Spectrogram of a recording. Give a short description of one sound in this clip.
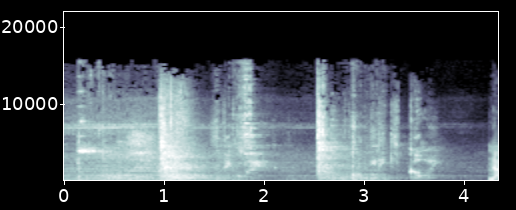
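Metal clanks and rattles.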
